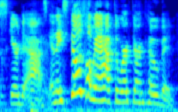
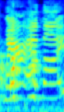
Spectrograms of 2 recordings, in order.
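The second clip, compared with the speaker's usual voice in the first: higher, louder, disoriented; mock bewildered; 6 semitones higher, 5 dB louder than usual. Recalling the wrong bathroom to Brittany, mock bewildered. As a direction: play the lost girl who wandered in. Retold confusion in frat bathroom.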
